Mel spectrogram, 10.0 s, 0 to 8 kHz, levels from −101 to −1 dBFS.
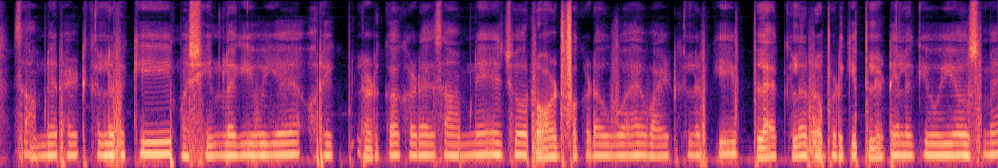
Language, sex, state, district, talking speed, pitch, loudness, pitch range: Hindi, male, Bihar, Jahanabad, 185 wpm, 150 Hz, -20 LUFS, 140-155 Hz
